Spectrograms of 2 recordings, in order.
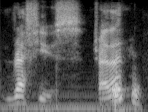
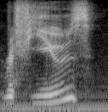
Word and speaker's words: refuse: sorry um refuse okay so our stress stresses at the very beginning refuse yeah so the other one would be to refuse okay and that would be to say no no I refuse that this is refuse and it is uh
